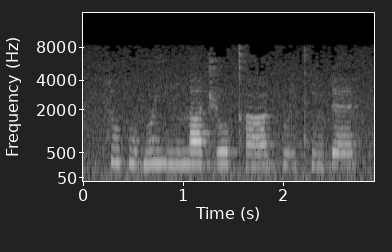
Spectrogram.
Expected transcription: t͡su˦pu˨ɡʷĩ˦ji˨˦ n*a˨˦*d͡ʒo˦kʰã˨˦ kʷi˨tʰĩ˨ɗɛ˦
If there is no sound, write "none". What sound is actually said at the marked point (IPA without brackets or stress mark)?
a˦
